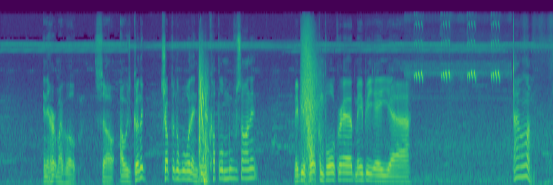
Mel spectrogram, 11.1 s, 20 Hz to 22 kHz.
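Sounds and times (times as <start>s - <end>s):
insect chirping: 8.2s - 10.2s.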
